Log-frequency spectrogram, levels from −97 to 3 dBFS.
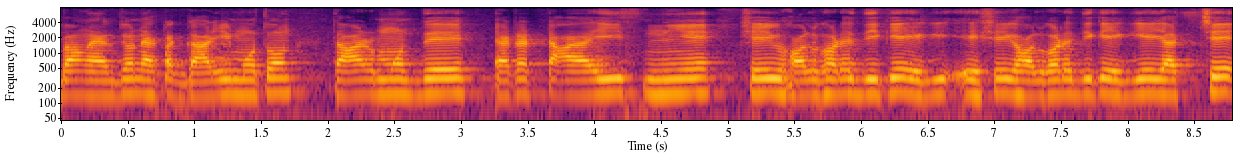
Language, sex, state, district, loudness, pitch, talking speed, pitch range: Bengali, male, West Bengal, North 24 Parganas, -15 LUFS, 150 Hz, 155 wpm, 145-155 Hz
